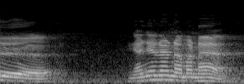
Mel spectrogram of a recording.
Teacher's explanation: அடுத்து மெல்லினம் நாம சொல்லும்போது நம எல்லாம் எங்க மூக்குல இருந்து வரும்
